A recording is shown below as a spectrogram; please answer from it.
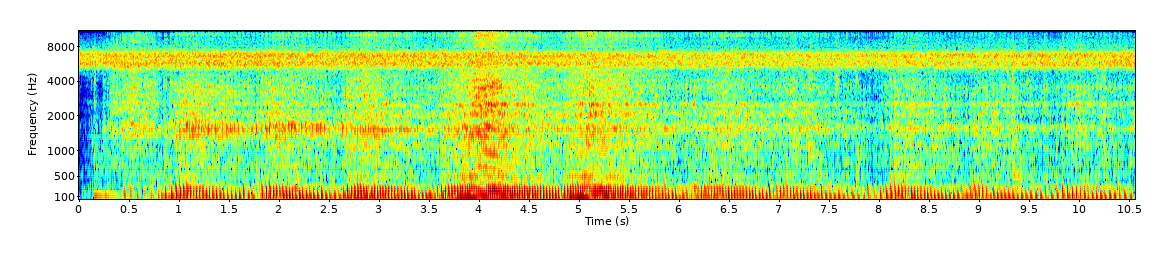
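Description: A motorcycle engine revs loudly and unevenly throughout, with repeated surging throttle bursts and some clatter, close by and with little or no talk.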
